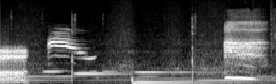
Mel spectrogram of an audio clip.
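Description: A person imitates a cat with a few drawn-out, pitched meows, spaced apart and heard alone at close range, the voice rising and falling like a real cat's cry.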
